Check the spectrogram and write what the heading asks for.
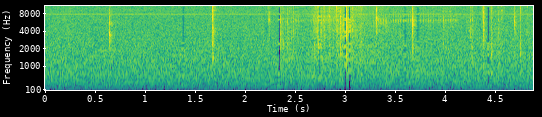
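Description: A gift box lined with tissue paper being held and handled: faint, scattered small clicks and a brief light rustle about three seconds in.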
